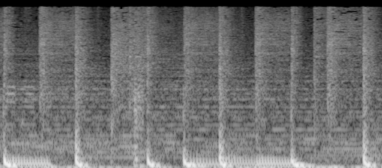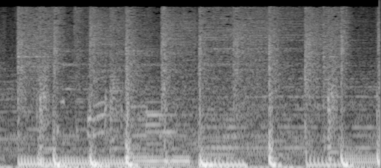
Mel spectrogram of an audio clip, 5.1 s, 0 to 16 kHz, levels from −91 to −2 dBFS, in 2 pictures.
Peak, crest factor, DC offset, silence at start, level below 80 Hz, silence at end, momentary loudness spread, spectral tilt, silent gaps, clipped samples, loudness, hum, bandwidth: -2 dBFS; 16 dB; under 0.1%; 0 s; -20 dBFS; 0 s; 4 LU; -5.5 dB/octave; none; under 0.1%; -19 LUFS; none; 14.5 kHz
